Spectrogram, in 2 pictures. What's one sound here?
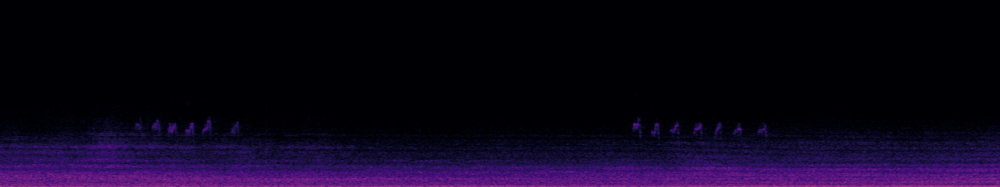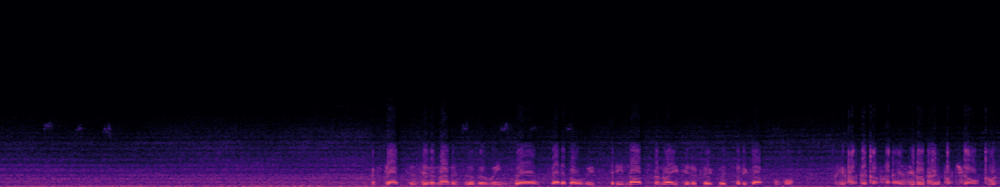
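A jet airliner's engines hum and whine steadily as it taxis past nearby.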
